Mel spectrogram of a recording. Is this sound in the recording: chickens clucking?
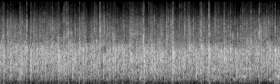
no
